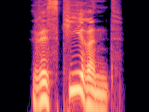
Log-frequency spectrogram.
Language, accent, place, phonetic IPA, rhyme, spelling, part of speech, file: German, Germany, Berlin, [ʁɪsˈkiːʁənt], -iːʁənt, riskierend, verb, De-riskierend.ogg
- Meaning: present participle of riskieren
